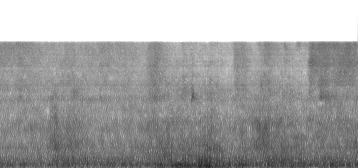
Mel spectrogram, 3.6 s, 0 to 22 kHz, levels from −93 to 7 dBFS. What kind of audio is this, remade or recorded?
remade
